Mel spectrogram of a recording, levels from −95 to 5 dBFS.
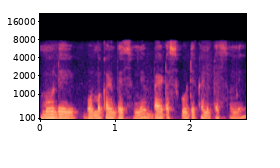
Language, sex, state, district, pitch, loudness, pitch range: Telugu, male, Andhra Pradesh, Srikakulam, 110 Hz, -17 LUFS, 110-115 Hz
